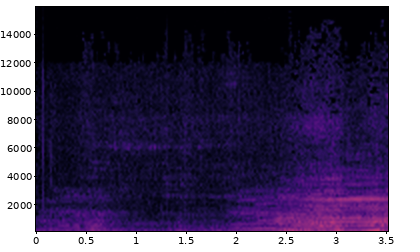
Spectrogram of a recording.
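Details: Cattle lowing in an English cattle yard on a winter's afternoon, calves separated from their mothers; a low drawn-out moo swells in the last second and a half, over faint earlier lowing and yard murmur.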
